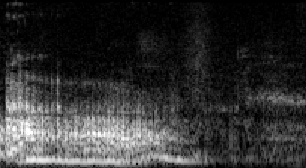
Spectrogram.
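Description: A person's voice growling in play, one rough growl about a second and a half long that starts suddenly and fades out.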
